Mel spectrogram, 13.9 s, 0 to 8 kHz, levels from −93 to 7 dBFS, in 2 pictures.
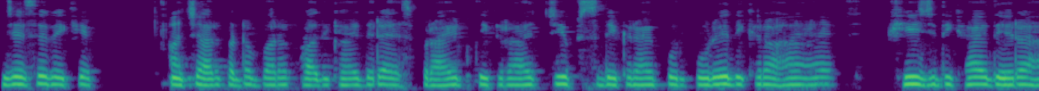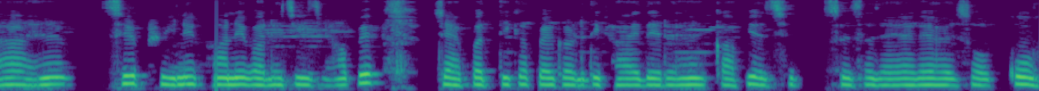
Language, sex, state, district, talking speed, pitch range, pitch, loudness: Hindi, female, Bihar, East Champaran, 205 wpm, 215-230 Hz, 220 Hz, -26 LUFS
